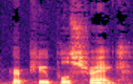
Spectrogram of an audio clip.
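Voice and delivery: usual speaking voice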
